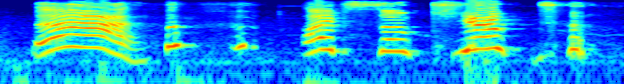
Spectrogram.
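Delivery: thrilled, delighted, excited voice, high and bright. A player realizing their character is now a Rockruff, excited. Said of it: "Though you sound excited from your voice".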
